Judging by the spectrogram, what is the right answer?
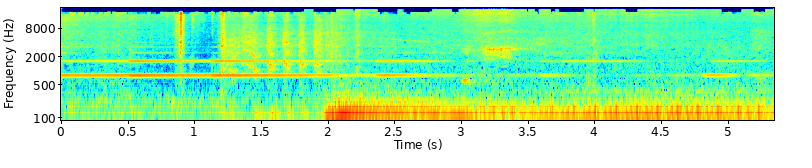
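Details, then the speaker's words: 1997 Camry: starter cranks, engine catches and settles into a loud, deep, uneven idle with a throaty sputter; exhaust leak, shop says new muffler and exhaust gasket needed. "new muffler and exhaust gasket due to an exhaust leak let me start it up so you can hear that sound it it is pretty bad"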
